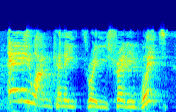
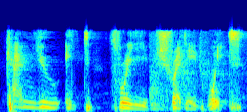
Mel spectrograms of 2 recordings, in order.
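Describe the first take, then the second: First: Said in the usual way. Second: Mock advert voice. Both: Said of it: "They tell lies".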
